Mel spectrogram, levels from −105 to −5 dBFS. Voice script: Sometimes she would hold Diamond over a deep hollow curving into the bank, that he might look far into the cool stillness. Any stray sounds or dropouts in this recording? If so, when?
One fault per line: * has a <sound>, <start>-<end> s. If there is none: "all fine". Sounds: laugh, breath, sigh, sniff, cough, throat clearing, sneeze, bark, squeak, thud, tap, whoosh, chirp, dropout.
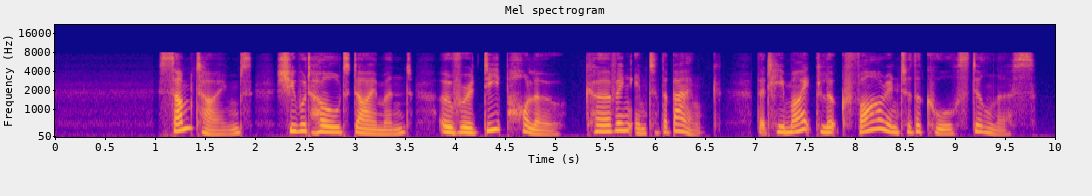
all fine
